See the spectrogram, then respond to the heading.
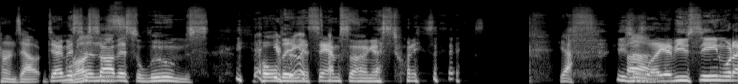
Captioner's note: laughs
